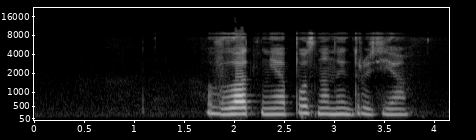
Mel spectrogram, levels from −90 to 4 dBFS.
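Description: At 1.67 s the speech turns abruptly thin, bright and sibilant, and stays that way to the end. This is pre-emphasis left on: a treble boost applied for recording or transmission was never followed by the matching de-emphasis cut. The tilt, consistent with a 75 µs FM-style curve, leaves 10 kHz about 14 dB hotter than 1 kHz, so sibilants hiss and the lower body of the voice sounds recessed.

From 2.01 to 2.09 s the loudest syllables pick up a harsh, crackling edge. The peaks run about 3 dB past the converter's limit and their tops are flattened, with roughly one sample in twenty stuck at the limit. This is microphone overload, likely from an input volume set too high for the converter.

At 2.13 s the voice and the background drop together in one sudden step of about 3 dB. This is a microphone volume step-down, likely the call software reacting to the clipped peaks a moment earlier by cutting the device's input gain in a single move. 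Because the change is instantaneous rather than a smooth fade, it is heard as a distinct level jump immediately after the distortion.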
